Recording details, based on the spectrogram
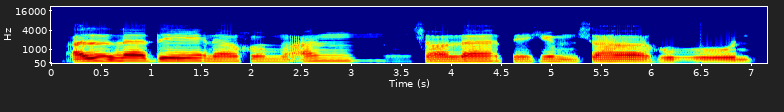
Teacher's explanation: Jelas tidak boleh ada dengung, tidak boleh ada jeda. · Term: izhar syafawi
